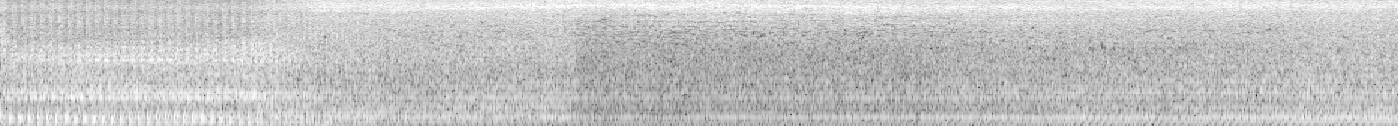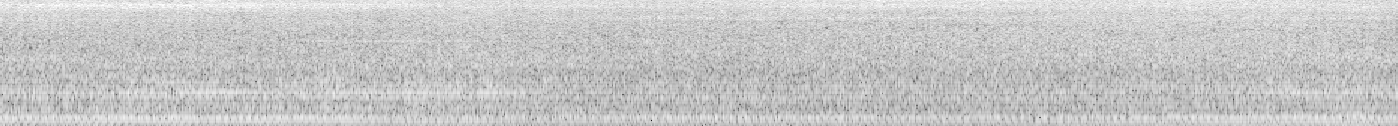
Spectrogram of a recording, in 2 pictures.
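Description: Sawmill engine running steadily during the final cut through log flitches outdoors, a loud continuous droning roar that holds almost unchanged after a brief shift near the start.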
